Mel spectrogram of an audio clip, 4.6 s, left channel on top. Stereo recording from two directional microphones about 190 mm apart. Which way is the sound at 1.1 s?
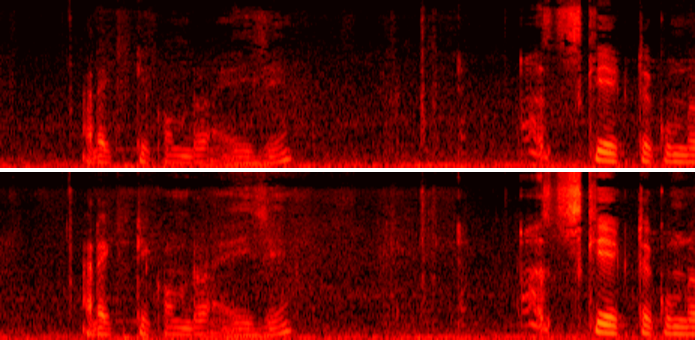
20° right (ahead or behind).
